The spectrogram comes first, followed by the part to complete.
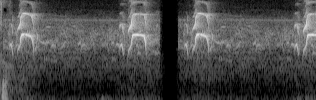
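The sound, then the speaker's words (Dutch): An icterine warbler sings clear, repeated bright phrases in bursts, with short pauses between, including notes borrowed from another bird's song. No voices are heard. “Ja, ah, daar hoor je wel een schoolhekster in.”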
